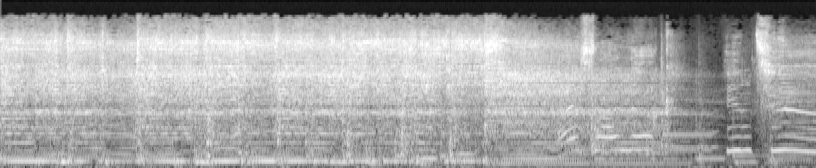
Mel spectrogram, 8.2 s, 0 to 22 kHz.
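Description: Late-1960s psychedelic rock recording in an instrumental stretch without vocals: guitar over a sustained bass line and drums. The backing thins out in the last second or so.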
